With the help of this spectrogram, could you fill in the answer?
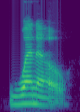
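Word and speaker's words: Ueno: All right, so for the record, for everyone who's listening, it is pronounced Weno. – Weno. – Yep, there you go. It's like it's like Bueno, but without the B.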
